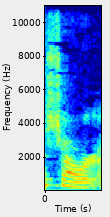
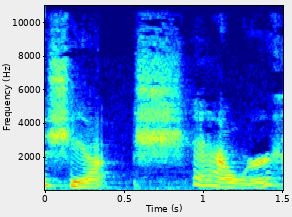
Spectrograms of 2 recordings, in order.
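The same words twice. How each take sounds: First: Said in the usual way. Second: Southern twang on SHOWER, vowel drawn out; thick-ish Tennessee shower; Tennessee accent. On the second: Real, not acted. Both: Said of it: "how do you like that accent".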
